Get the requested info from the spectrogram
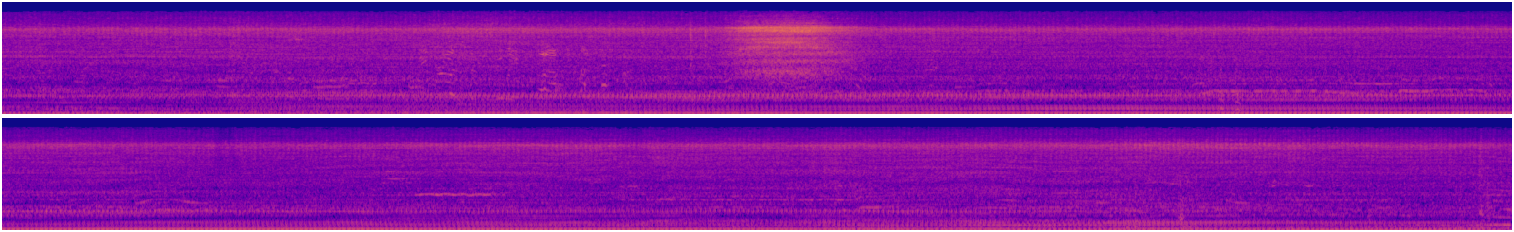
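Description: Wacker Neuson ride-on drum roller's engine running steadily as the roller drives slowly, with a brief hiss about eight seconds in.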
